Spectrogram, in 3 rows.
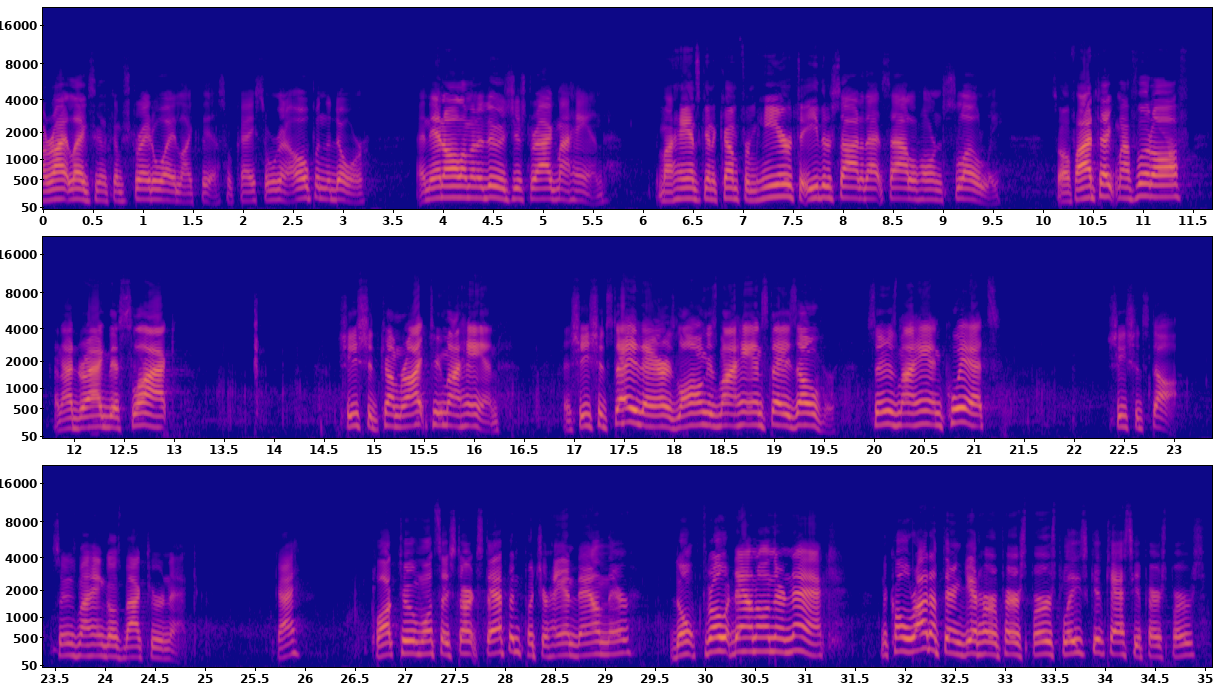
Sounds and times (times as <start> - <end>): Speech: 0.0 - 9.6, 10.2 - 13.0, 14.7 - 16.3, 16.9 - 21.2, 22.4 - 24.9, 25.8 - 26.0, 26.7 - 35.0.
